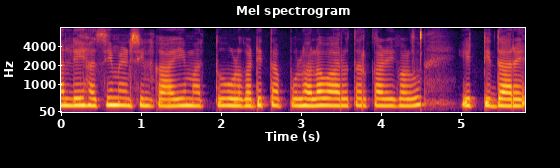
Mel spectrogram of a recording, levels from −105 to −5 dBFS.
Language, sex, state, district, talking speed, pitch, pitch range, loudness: Kannada, female, Karnataka, Bidar, 80 wpm, 245 Hz, 240-255 Hz, -19 LUFS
